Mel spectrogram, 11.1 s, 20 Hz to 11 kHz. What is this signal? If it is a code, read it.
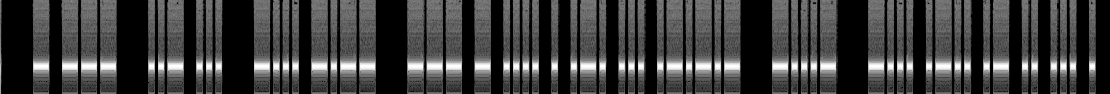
Morse code, heard as a keyed tone, about 25 wpm, 1000 Hz. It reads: TO US BY OTHERS. <BT> BLAISE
